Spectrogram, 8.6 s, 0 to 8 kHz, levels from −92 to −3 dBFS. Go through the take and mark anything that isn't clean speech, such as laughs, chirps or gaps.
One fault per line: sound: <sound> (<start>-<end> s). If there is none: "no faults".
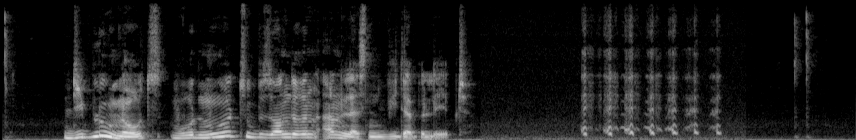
sound: laugh (5.8-7.3 s)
